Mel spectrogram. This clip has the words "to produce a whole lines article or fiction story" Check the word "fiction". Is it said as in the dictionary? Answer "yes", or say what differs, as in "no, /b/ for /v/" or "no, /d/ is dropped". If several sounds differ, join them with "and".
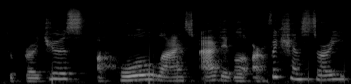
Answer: yes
